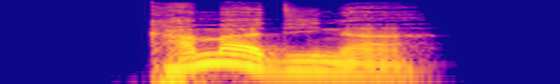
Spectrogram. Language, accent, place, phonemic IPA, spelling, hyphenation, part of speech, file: German, Germany, Berlin, /ˈkamɐˌdiːnɐ/, Kammerdiener, Kam‧mer‧die‧ner, noun, De-Kammerdiener.ogg
- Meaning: valet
